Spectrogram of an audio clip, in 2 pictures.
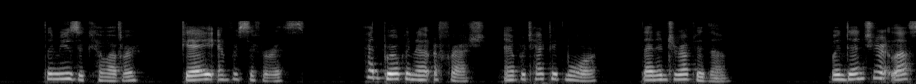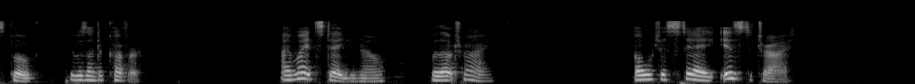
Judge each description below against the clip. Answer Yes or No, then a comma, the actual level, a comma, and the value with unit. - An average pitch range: No, wide, 5.8 semitones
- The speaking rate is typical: No, slow, 125 wpm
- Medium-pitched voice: No, high, 205 Hz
